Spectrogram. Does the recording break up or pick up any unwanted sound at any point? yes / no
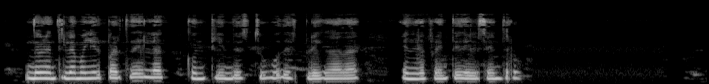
no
